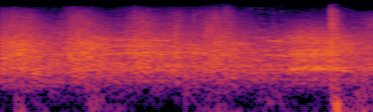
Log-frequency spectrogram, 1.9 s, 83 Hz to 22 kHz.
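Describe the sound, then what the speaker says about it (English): Arena crowd in the WWE 2K wrestling video game chanting during a tag team match, a steady roar of many voices filling the clip with a few brief louder swells. "You can hear the crowd singing tag team wrestling"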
